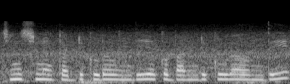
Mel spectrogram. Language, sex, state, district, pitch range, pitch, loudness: Telugu, female, Telangana, Karimnagar, 225-235 Hz, 230 Hz, -14 LUFS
